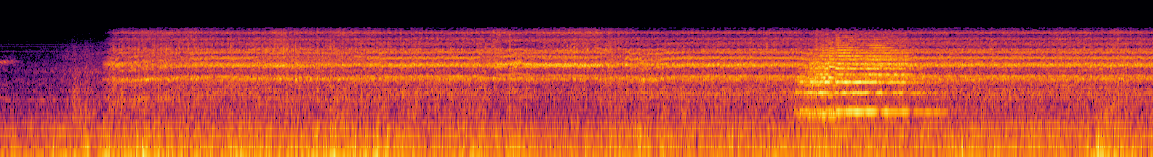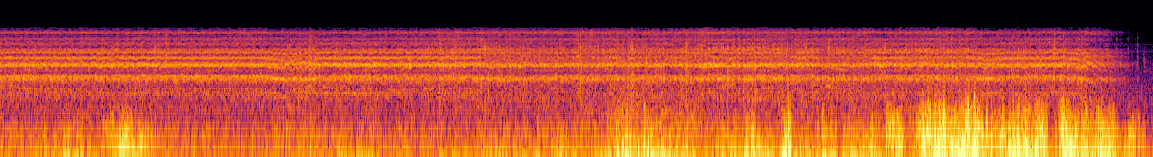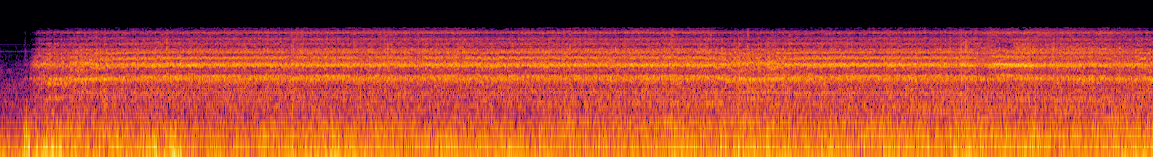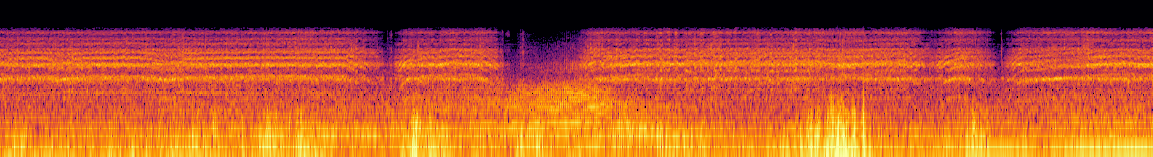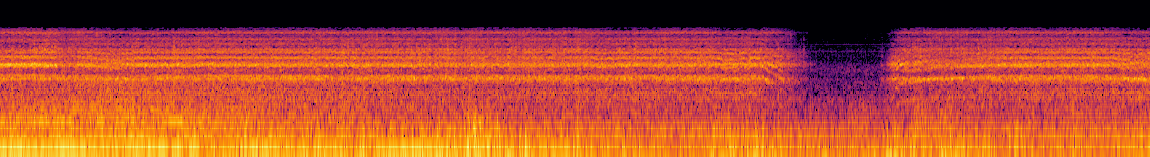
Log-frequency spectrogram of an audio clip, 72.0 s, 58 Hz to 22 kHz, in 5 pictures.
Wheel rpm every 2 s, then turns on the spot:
30, 160, 160, 160, 160, 160, 160, 160, 160, 160, 160, 160, 160, 160, 50, 160, 160, 160, 160, 160, 160, 160, 160, 140, 90, 100, 160, 110, 140, 160, 160, 160, 160, 120, 70, 160.
none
